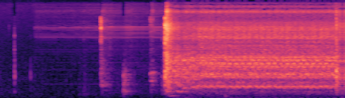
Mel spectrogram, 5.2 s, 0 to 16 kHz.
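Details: 1989 Ford E250 Econoline van that suddenly lost spark after new plugs, wires and distributor cap, tried with old cap: a few clicks, then steady even cranking about three seconds that never catches; no spark, ignition coil suspected.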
